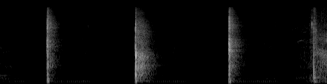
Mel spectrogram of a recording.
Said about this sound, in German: Eine etwas schwierigere Aufgabe wäre, wenn ihr nur die Silben klatscht, zum Beispiel dreimal, und das Kind sucht ein Wort mit drei Silben, zum Beispiel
